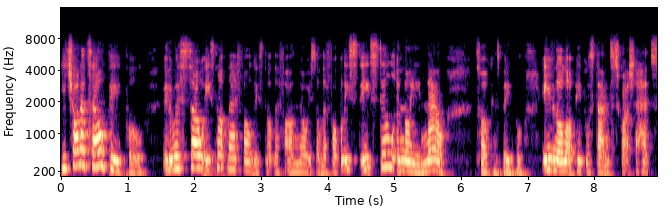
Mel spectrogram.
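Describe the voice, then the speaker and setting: In a raspy, put-on character voice with a fairly high pitch, the speaker rattles along at a very fast pace in an excited tone. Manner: talking fast, excited.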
